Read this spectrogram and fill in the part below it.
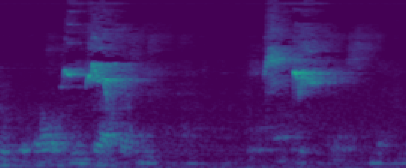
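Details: Two harsh, buzzy high chirps from a caged, big-bodied crested Horsfield's bush lark, with a brief quiet gap between them.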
